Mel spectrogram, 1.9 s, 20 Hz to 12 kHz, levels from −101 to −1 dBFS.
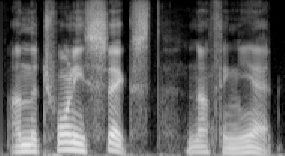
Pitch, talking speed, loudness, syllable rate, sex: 125 Hz, 190 wpm, -18 LUFS, 5.2 syllables/s, male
